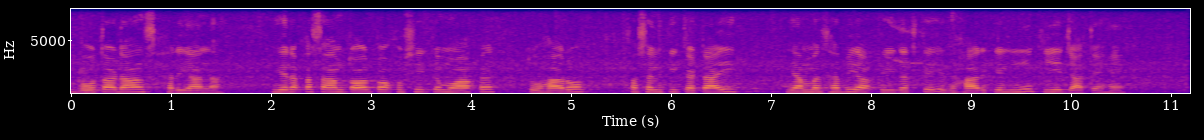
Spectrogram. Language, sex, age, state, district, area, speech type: Urdu, male, 30-45, Uttar Pradesh, Rampur, urban, spontaneous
